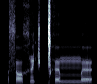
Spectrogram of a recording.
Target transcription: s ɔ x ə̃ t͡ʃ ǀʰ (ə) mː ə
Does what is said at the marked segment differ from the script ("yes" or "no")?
no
